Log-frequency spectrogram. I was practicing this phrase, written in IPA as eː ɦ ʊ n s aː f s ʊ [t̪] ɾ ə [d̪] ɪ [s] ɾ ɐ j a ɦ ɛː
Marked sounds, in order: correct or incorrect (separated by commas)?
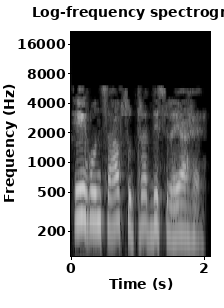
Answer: correct, correct, correct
